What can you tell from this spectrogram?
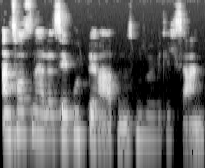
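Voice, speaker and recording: At a moderate pace, a woman speaks with a medium pitch, recorded with a dry, close sound with no echo. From Austria, Vienna. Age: 30s. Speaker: homeowner renovating an old house. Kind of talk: interview.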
